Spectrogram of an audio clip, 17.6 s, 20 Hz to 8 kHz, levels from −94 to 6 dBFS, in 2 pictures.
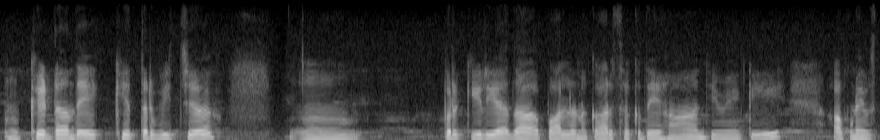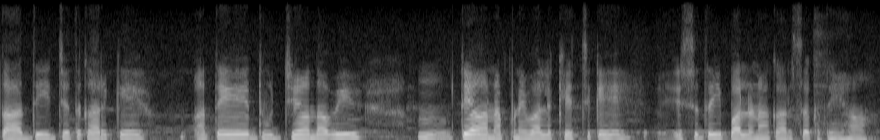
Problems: constant background noise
